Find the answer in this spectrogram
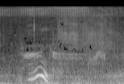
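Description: A single short pitched call, rising then falling in pitch, about half a second in, over a steady low wind rumble on the microphone.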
